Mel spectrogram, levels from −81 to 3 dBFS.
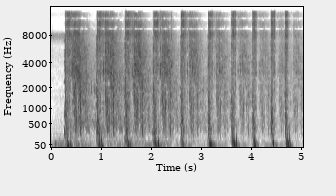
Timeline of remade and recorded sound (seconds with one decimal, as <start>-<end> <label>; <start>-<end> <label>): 0.0-0.5 remade; 0.5-5.1 recorded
